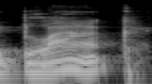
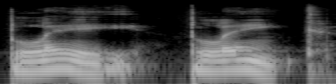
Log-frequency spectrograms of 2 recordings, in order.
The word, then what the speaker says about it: blank: And this word blank, we don't say blank. It's blank. Use the long a sound.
